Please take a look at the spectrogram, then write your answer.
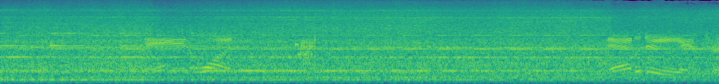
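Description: Amtrak's California Zephyr passenger train at the Fort Morgan, Colorado station produces a steady, loud broadband rumble throughout, with brief squealing tones rising above it; a voice speaks briefly over the noise.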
